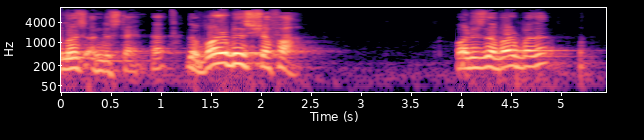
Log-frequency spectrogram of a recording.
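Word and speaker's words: شفا: and it becomes shafa this yah is also alif because we are pronouncing actually it is shafaya okay but the lam kalima is ya it is nakis so we pronounce it as shafa shafa but then when you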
